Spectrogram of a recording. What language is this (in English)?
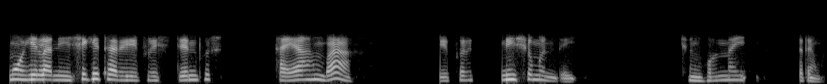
Bodo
